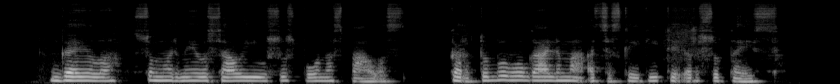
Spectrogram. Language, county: Lithuanian, Marijampolė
